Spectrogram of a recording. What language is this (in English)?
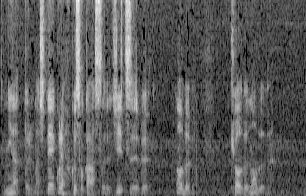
Japanese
